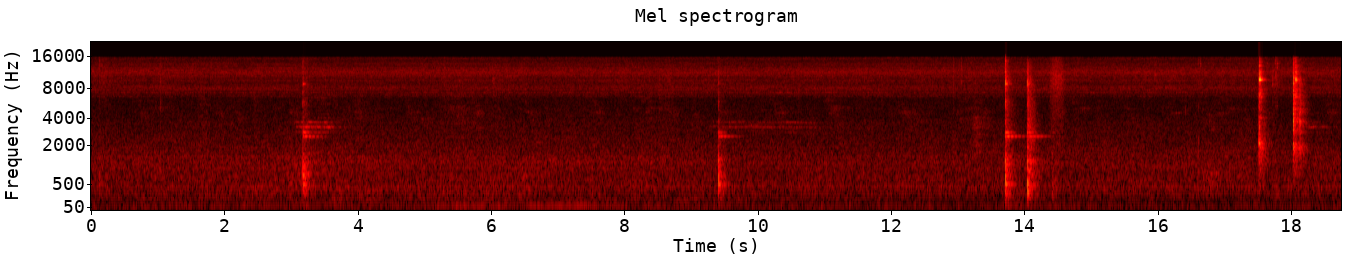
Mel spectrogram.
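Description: A wooden spatula knocking against a metal cooking pot five times, each a short sharp knock, some leaving a brief metallic ring: about three seconds in, near nine seconds, twice close together around fourteen seconds, and near the end. A faint steady hiss runs underneath.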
